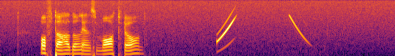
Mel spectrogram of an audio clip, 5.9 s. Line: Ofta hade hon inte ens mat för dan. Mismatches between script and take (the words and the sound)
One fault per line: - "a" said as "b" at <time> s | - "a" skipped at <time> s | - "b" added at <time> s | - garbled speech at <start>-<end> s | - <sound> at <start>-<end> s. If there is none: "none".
- "inte" skipped at 1.2 s
- "för" skipped at 1.8 s
- chirp at 3.2-3.6 s
- chirp at 4.3-4.7 s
